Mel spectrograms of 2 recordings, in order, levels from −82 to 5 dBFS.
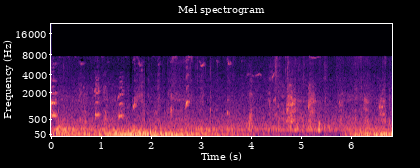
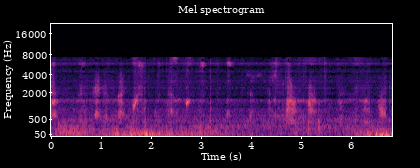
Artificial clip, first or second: second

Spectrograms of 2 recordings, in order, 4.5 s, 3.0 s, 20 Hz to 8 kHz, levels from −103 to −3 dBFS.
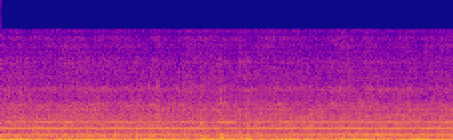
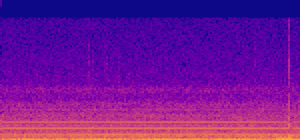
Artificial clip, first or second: first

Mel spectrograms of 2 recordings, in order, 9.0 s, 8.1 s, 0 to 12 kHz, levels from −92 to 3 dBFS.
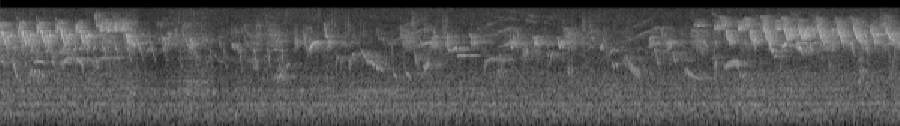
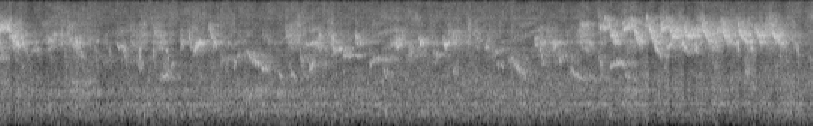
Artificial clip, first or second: second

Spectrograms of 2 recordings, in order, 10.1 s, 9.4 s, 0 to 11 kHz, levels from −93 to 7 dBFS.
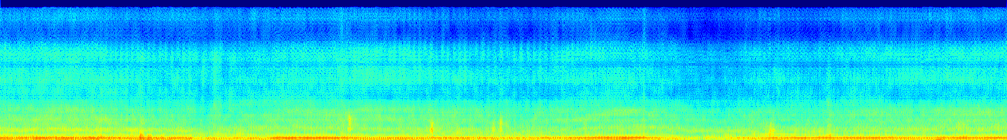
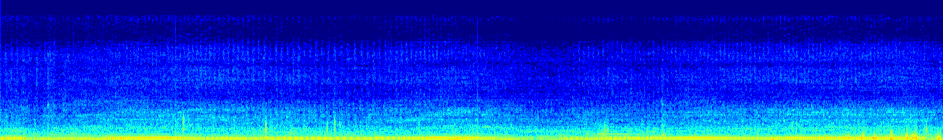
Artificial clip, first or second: first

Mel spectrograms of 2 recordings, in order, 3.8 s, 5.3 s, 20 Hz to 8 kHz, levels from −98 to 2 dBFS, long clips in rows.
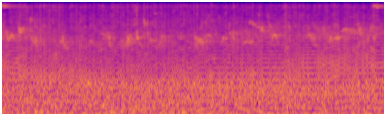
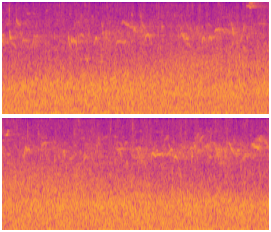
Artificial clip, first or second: first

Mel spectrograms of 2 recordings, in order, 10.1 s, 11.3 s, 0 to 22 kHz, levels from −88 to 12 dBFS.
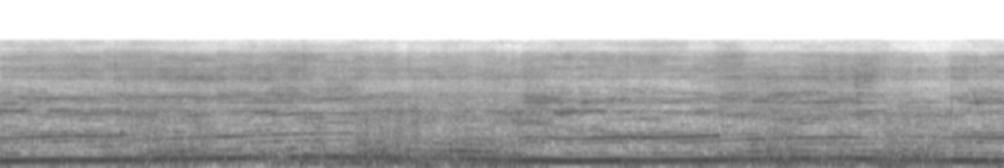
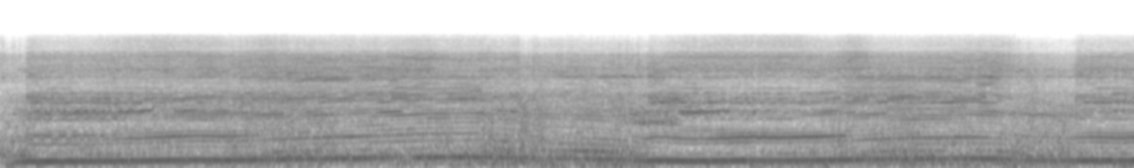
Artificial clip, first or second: first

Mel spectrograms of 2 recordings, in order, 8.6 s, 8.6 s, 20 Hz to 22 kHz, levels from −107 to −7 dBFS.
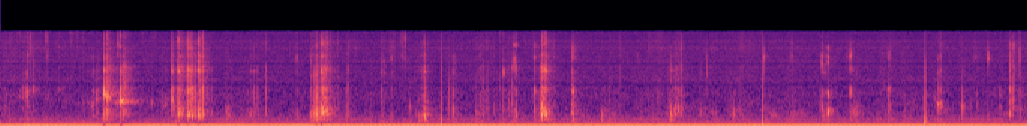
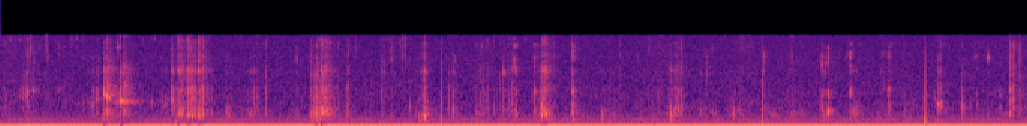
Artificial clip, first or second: first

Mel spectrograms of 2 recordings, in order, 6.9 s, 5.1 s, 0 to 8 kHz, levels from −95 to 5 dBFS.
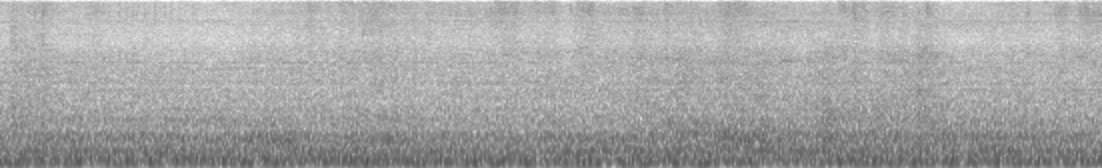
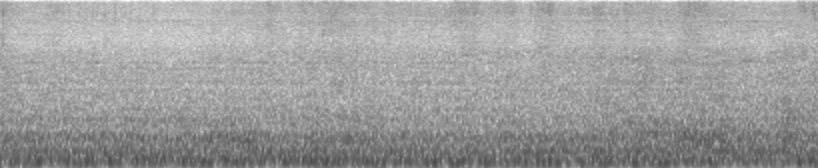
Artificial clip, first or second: second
